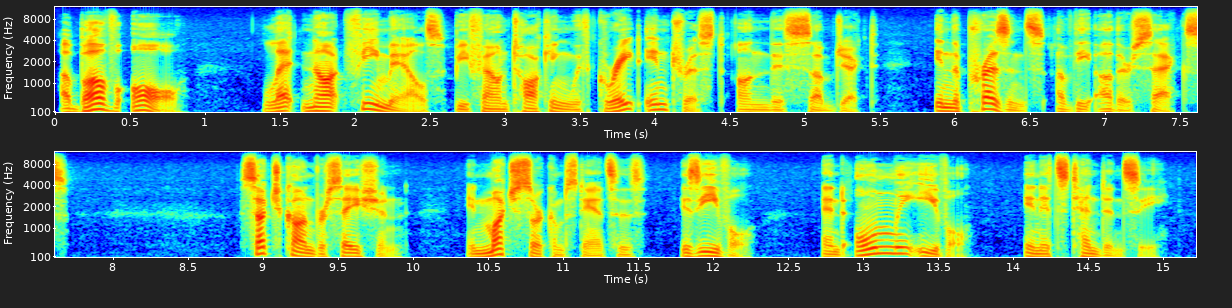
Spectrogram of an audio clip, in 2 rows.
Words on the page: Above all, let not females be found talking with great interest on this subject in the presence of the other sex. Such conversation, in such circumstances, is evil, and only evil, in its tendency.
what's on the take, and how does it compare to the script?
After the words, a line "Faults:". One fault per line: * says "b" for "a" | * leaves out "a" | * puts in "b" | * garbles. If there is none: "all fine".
Above all, let not females be found talking with great interest on this subject in the presence of the other sex. Such conversation, in much circumstances, is evil, and only evil, in its tendency.
Faults:
* says "much" for "such"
